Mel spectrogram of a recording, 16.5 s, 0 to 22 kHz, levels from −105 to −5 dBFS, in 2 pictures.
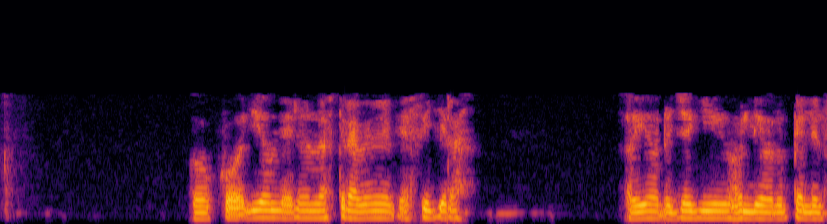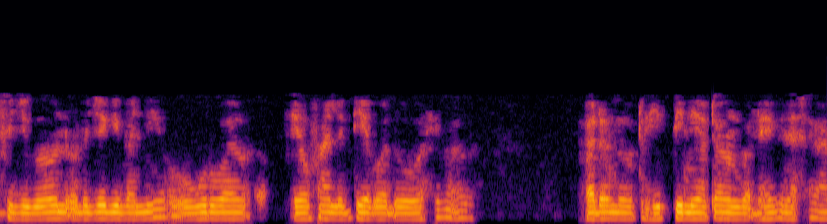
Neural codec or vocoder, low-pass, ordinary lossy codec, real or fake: none; 7.2 kHz; AAC, 16 kbps; real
